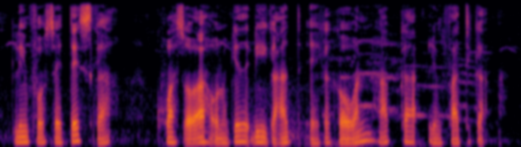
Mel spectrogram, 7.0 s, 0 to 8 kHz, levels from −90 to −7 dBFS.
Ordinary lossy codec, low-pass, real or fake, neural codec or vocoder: none; 7.2 kHz; real; none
